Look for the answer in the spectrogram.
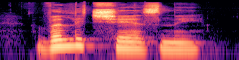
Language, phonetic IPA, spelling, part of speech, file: Ukrainian, [ʋeɫeˈt͡ʃɛznei̯], величезний, adjective, Uk-величезний.ogg
- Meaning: 1. huge, enormous, vast, immense, great (in size or number) 2. boundless, endless, infinite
